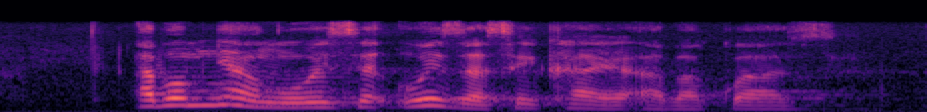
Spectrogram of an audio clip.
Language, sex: Zulu, male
